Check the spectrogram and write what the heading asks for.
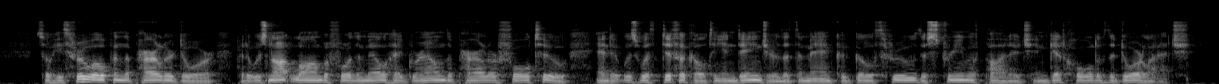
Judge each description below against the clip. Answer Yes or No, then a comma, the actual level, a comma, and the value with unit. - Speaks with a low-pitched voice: Yes, very low, 90 Hz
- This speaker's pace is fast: Yes, fast, 220 wpm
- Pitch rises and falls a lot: No, narrow, 2.5 semitones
